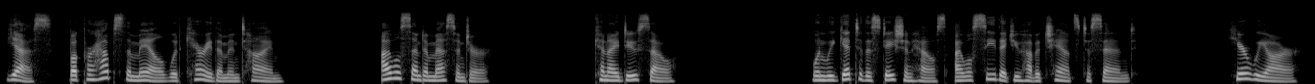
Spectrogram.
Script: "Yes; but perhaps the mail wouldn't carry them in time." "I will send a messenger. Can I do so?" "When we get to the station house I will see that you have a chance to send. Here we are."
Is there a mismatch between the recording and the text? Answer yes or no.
yes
